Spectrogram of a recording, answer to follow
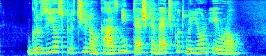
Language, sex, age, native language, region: Slovenian, female, 30-49, Slovenian, Savinja region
